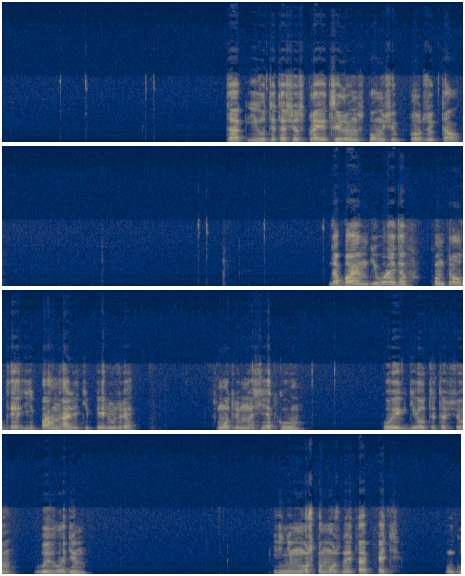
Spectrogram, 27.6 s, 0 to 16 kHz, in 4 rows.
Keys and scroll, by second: 13.2 ctrl+d.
